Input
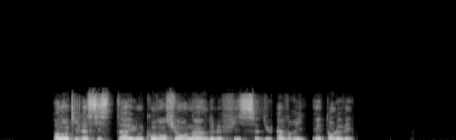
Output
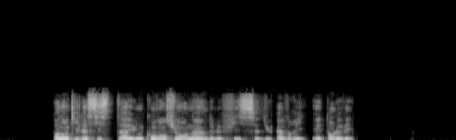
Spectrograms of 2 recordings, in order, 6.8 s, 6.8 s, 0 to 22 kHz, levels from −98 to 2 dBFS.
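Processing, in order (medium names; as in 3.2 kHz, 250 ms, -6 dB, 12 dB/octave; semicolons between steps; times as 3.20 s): 3.04–3.55 s: compression, threshold -27 dBFS, peak gain reduction 4.5 dB; 4.83–5.24 s: high-pass 290 Hz -> 110 Hz 24 dB/octave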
